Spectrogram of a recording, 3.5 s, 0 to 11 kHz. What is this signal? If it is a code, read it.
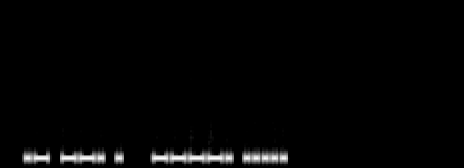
Morse code, heard as a keyed tone, about 36 wpm, 700 Hz. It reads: AGE 95
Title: K1USN SST QSO Practice 35wpm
